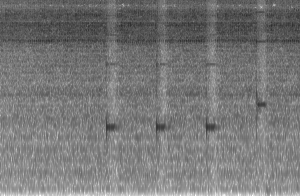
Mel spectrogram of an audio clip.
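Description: Countdown beeps: three short electronic beeps about a second apart at the same pitch, then a fourth, higher beep, the usual 'go' signal at the end of such a countdown, over a steady hiss.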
